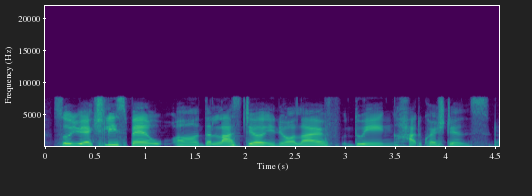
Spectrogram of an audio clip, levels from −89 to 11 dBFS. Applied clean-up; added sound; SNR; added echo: none; none; none; none.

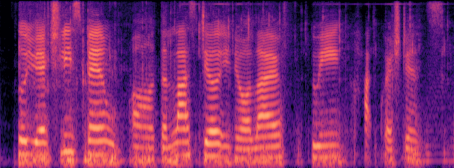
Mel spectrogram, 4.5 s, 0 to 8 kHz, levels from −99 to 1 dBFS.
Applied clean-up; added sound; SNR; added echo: neural mask model RNNoise.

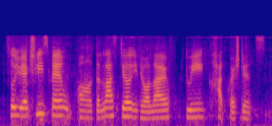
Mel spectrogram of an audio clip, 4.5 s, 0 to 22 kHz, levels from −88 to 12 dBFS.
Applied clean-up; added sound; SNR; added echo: neural separator model SepFormer DNS4.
